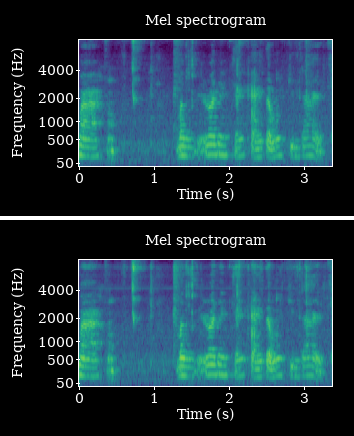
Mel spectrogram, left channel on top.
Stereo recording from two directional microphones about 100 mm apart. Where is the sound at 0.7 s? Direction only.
45° right (ahead or behind).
